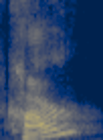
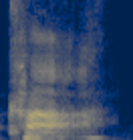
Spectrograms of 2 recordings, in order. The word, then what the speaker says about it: car: Вот, например, они не произносят букву R после гласных, да, то есть американцы скажут слово «машина» car, а австралийцы и большинство британских акцентов и новозеландских скажут car. То есть без какого-то намека на R.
